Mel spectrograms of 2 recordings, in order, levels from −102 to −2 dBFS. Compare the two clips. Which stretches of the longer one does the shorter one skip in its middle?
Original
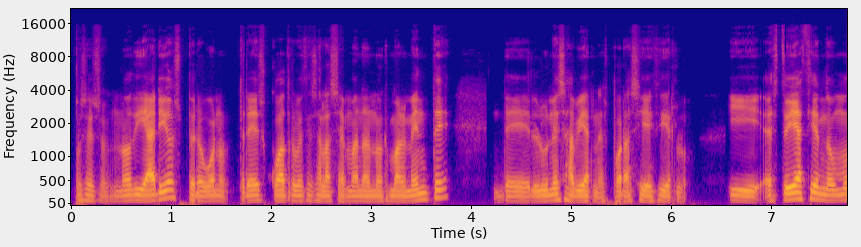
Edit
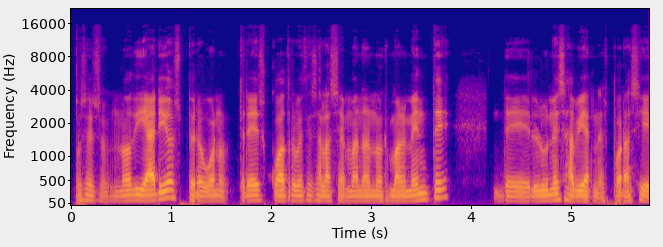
none

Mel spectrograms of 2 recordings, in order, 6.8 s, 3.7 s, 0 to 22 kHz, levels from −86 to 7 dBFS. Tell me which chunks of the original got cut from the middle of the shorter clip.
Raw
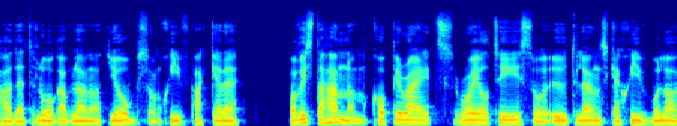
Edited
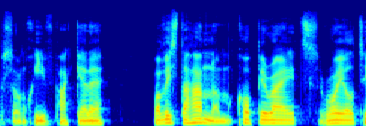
none

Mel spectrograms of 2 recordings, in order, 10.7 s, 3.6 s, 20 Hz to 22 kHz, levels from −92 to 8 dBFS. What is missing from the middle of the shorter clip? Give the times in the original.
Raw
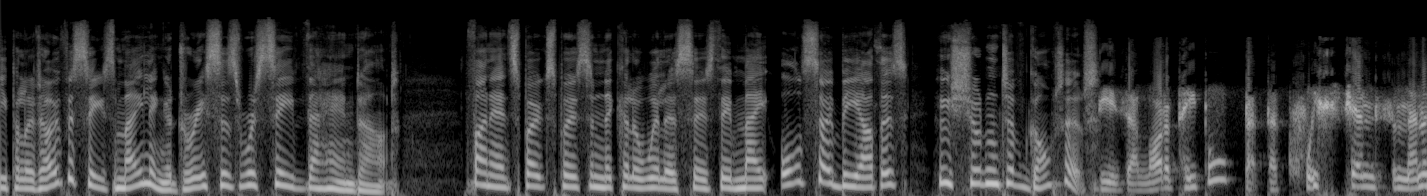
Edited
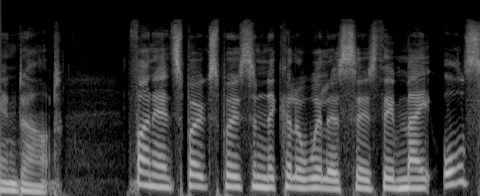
none

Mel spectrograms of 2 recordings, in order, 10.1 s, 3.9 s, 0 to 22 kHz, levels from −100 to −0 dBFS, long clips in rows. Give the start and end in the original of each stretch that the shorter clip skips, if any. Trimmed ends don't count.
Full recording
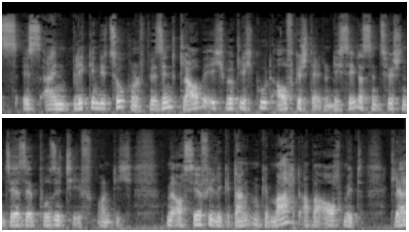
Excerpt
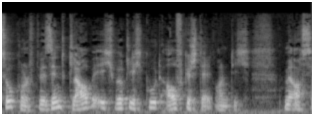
0:04.0-0:06.2

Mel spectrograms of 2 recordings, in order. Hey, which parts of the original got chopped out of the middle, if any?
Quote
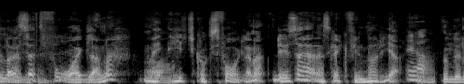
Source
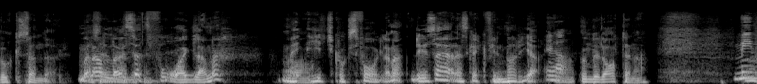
0:02.3-0:02.7

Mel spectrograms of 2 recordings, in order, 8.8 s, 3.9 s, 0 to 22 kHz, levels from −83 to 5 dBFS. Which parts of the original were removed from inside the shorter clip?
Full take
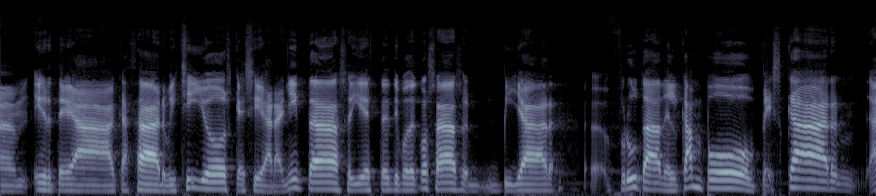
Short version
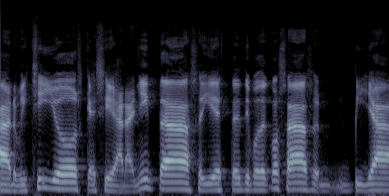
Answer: none

